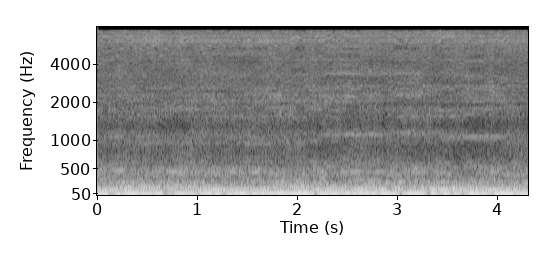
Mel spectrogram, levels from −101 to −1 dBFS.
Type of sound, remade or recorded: remade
